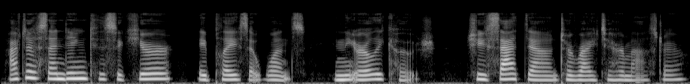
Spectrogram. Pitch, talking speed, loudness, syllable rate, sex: 225 Hz, 175 wpm, -17 LUFS, 4.9 syllables/s, female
